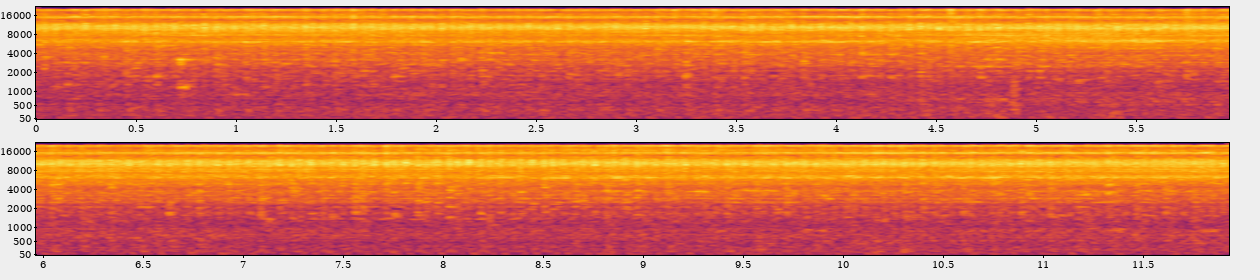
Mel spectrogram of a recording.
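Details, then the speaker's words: Engine running steadily after carburetor rebuild, with a sharp hissy puffing over the idle from an exhaust leak still present; no fuel leaks found. "Man, we ever get that exhaust leak fixed, this thing will sound good if it stays running like this."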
